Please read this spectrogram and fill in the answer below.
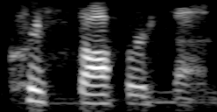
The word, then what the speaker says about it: Christopherson: It is officially pronounced Nicole Christopherson.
